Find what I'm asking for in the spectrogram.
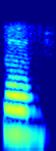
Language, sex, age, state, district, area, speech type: Manipuri, female, 45-60, Manipur, Kangpokpi, urban, conversation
